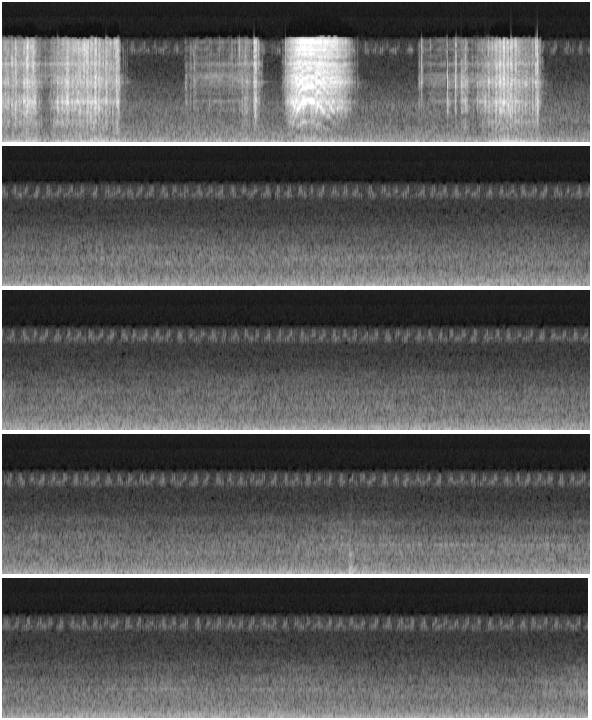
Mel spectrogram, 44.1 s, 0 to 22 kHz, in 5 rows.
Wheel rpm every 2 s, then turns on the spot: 20, 10, 30, 10, 0, 0, 0, 0, 0, 0, 0, 0, 0, 0, 0, 0, 0, 0, 0, 0, 0, 0.
0-2 6-8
